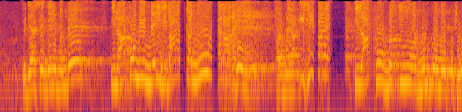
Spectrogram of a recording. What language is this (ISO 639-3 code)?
urd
